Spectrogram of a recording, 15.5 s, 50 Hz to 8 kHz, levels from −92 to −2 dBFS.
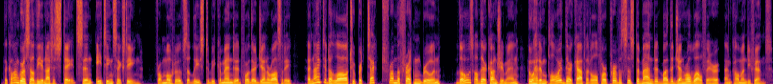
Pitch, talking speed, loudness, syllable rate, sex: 140 Hz, 180 wpm, -18 LUFS, 5.9 syllables/s, male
